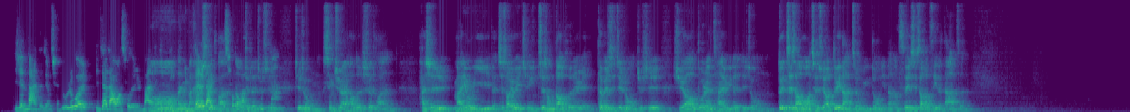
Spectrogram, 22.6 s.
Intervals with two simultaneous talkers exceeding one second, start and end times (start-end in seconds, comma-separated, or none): 3.0-4.9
